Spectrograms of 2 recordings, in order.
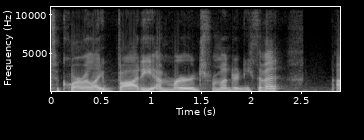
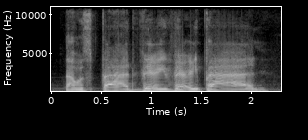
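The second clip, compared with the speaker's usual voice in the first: cackling put-on voice. Describing the voice you would hear when the eye closes, cackling voice. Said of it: "the kind of uh sort of uh cackling voice say".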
